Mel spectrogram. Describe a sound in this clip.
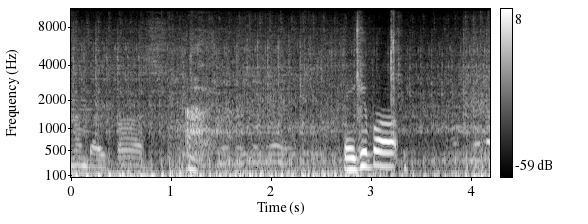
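A motorbike engine idles.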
